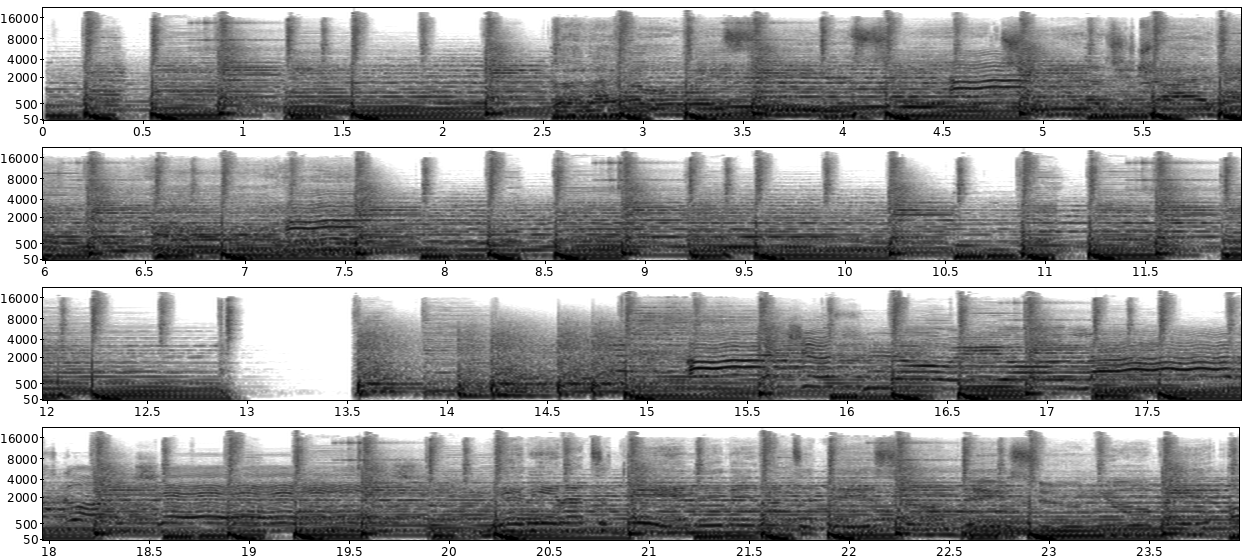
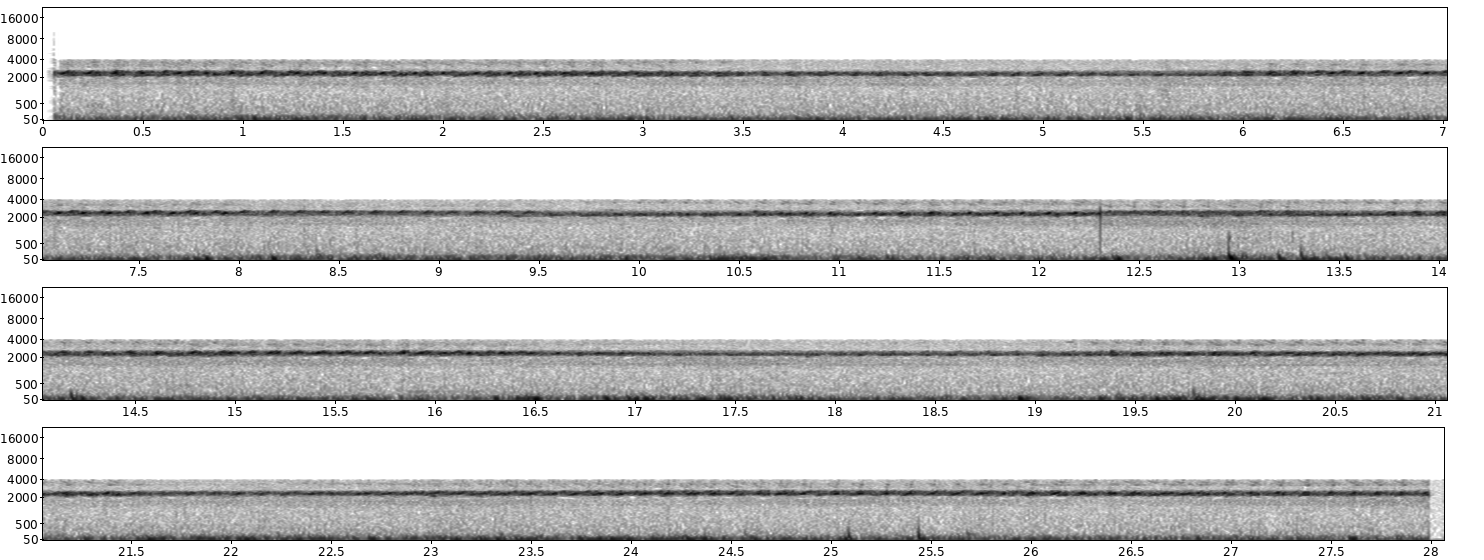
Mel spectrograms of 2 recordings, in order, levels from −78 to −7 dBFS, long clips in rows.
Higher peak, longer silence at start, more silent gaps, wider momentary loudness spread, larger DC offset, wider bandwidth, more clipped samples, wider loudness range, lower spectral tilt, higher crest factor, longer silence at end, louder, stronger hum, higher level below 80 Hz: about the same, 0 dBFS vs -2 dBFS; about the same, 0 s vs 0.05 s; neither; second, 4 LU vs 7 LU; second, under 0.1% vs 0.3%; first, over 20 kHz vs 4.1 kHz; neither; about the same, 3 LU vs 4 LU; second, -5 dB/octave vs -7.5 dB/octave; second, 10 dB vs 16 dB; about the same, 0 s vs 0.1 s; first, -11 LUFS vs -17 LUFS; neither; first, -20 dBFS vs -28 dBFS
